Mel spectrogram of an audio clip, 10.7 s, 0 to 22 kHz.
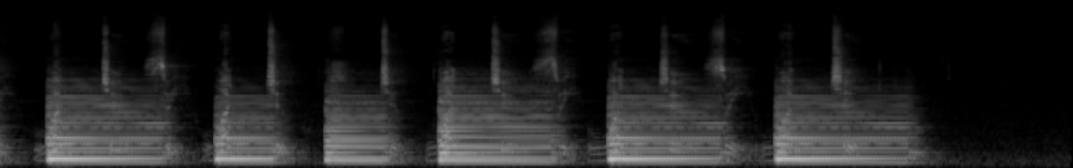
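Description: Shigeru Kawai piano played with the left hand alone: six low two-note chords struck slowly in an uneven 5/4 rhythm, each ringing and fading before the next. The last one dies away about nine seconds in.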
